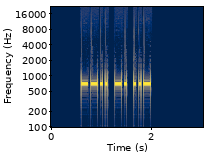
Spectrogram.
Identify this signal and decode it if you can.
Morse code, heard as a keyed tone, about 25 wpm, 700 Hz. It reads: ZNU
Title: USA Call Sign Postfixes - 3 Letters 25wpm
